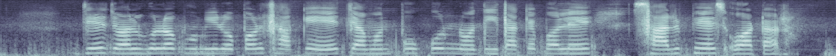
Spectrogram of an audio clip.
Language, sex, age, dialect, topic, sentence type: Bengali, female, 18-24, Northern/Varendri, agriculture, statement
